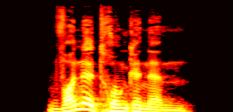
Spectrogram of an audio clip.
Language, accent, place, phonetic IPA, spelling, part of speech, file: German, Germany, Berlin, [ˈvɔnəˌtʁʊŋkənəm], wonnetrunkenem, adjective, De-wonnetrunkenem.ogg
- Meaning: strong dative masculine/neuter singular of wonnetrunken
